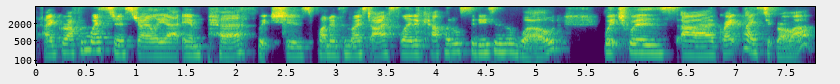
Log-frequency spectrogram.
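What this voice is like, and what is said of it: Australian accent. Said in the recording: “as you might be able to tell from my accent, I'm from Australia”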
